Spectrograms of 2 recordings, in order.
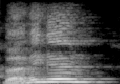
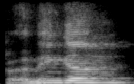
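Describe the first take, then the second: First: Birmingham? with a higher, Brummie-style lilt; mock Birmingham accent. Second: Said in the usual way. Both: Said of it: "They talk like that?".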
